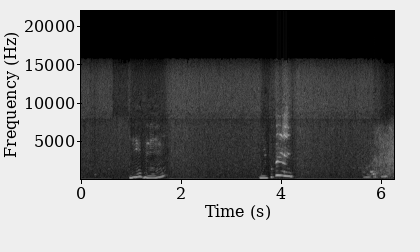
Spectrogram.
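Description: A middle-aged woman speaks with animation through an online call.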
